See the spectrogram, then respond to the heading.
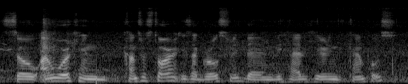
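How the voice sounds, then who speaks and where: Music plays in the background as a man speaks at a fairly slow pace. His pitch is medium and his intonation fairly even. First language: not English. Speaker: work-study student. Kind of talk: interview testimony. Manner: halting.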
